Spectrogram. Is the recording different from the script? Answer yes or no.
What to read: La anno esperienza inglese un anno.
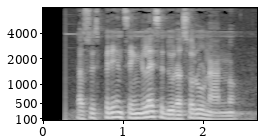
yes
